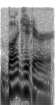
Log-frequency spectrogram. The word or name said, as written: budgeter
